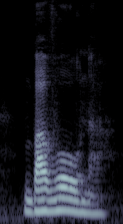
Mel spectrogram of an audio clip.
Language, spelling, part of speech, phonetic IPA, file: Belarusian, бавоўна, noun, [baˈvou̯na], Be-бавоўна.ogg
- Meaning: cotton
